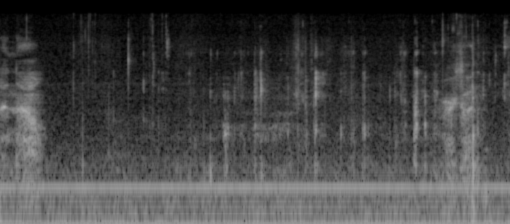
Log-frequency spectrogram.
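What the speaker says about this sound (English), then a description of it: "I also have a piece of gum that I'll be chewing while we play" Soft, wet chewing of a piece of gum close to the mic during a Miitopia gaming session, with faint clicks and mouth sounds over a steady low hum.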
